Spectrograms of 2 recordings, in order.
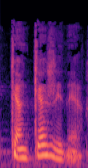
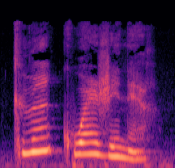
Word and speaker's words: quinquagénaire: Eh bien oui, merci à Sébastien, qui sur la même chronique de la semaine passée, remarquant que j'ai prononcé quinquagénaire, me demande ce que je pense de la prononciation quinquagénaire. Moi, je m'apprêtais à lui répondre fort poliment que cette deuxième prononciation n'existait pas. Et bien, figurez-vous qu'en fait, elle est répertoriée par tous les dictionnaires.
